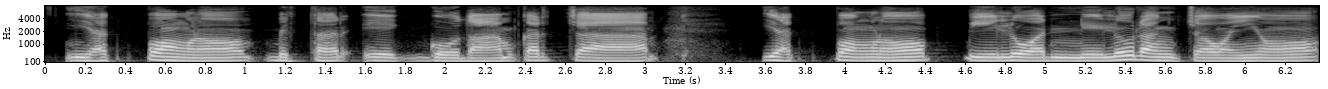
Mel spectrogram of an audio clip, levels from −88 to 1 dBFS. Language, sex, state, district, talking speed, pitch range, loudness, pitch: Garhwali, male, Uttarakhand, Uttarkashi, 140 wpm, 155-170 Hz, -15 LUFS, 165 Hz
